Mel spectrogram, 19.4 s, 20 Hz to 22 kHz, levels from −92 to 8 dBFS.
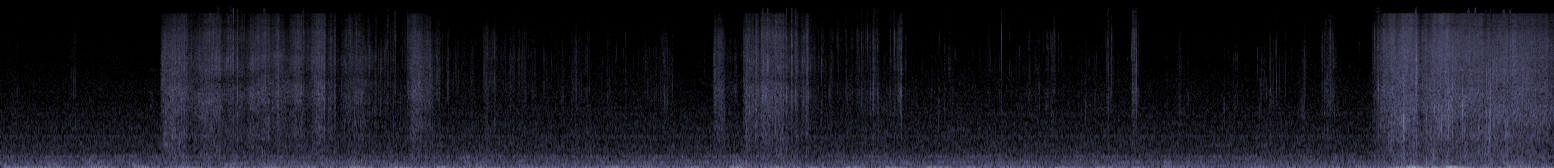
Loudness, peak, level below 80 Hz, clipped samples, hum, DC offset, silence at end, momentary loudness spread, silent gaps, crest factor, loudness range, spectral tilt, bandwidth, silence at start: -49 LUFS; -20 dBFS; -50 dBFS; under 0.1%; none; under 0.1%; 0 s; 17 LU; none; 28 dB; 13 LU; -2 dB/octave; 17.5 kHz; 0 s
